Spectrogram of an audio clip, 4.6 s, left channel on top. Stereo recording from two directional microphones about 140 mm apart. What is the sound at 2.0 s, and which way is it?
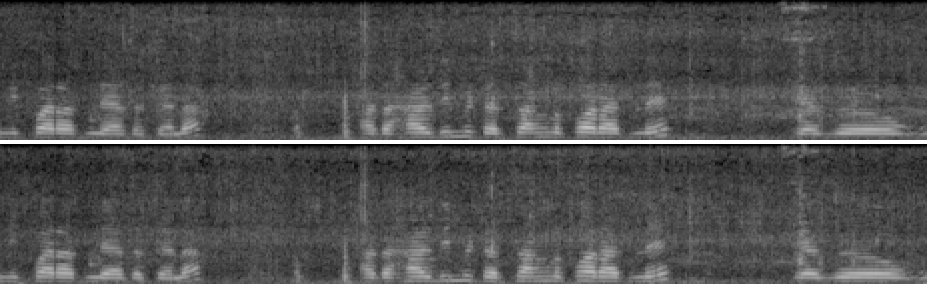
Speech, 70° right (ahead or behind).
